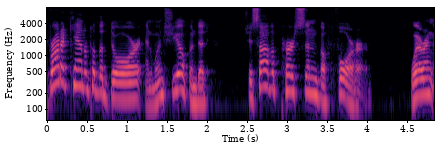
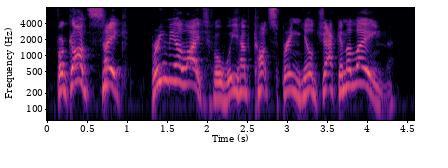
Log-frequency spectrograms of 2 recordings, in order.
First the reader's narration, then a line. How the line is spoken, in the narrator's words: someone yelling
